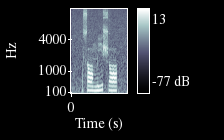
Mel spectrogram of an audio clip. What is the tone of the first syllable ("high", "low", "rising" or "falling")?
low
